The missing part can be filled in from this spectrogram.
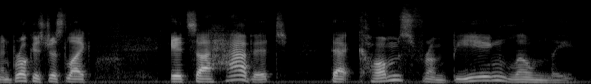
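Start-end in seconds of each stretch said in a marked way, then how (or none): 1.7-5.7 put-on deadpan, much lower, quieter, slower. Recounting a scene from an English dub, imitating Brooke's deadpan delivery. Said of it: "Brooke delivered in such a deadpan way".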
